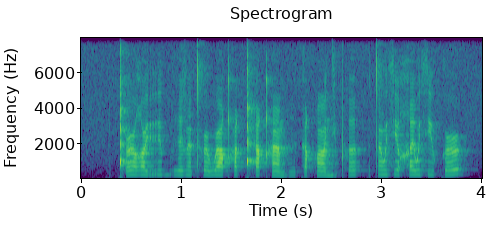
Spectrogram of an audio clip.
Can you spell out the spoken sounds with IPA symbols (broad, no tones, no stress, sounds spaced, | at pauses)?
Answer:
ǃʼ ə˞ ʁ ə˞ rʲ u bʱ ɪ z ə̃ tʰ ə˞ w ə˞ qʰ ɵ ǃʰ e qʰ ẽ bʱ ɪ k ɪ q ũ dʲ ə̃ pʰ ə | t ə̃ w sʲ u χ e w sʲ ɵ w k ə˞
